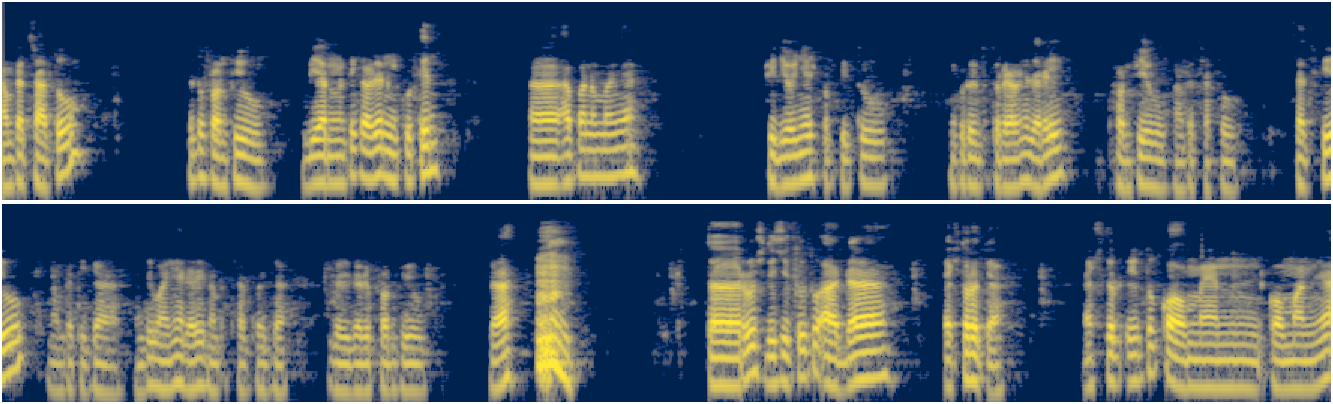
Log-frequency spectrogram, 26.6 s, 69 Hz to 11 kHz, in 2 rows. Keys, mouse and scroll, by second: 0.3 KP_1, 1.8-3.4 scroll up 1, 11.5 KP_1, 13.7 KP_3, 15.1 KP_1, 15.9 scroll down 2, 16.3 shift+middle click, 16.7 scroll up 2, 18.3 Tab, 19.2 scroll down 1, 22.6 click, 23.3 a, 23.4 a, 24.2 b, 25.0 shift+middle click, 25.8-26.4 scroll up 2.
